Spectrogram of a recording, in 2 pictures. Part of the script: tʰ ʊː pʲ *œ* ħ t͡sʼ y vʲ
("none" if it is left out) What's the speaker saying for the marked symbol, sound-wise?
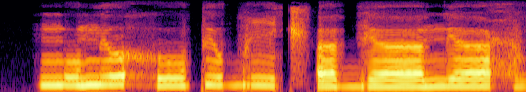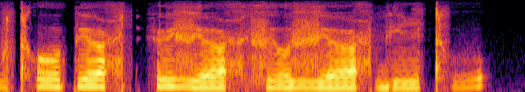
œː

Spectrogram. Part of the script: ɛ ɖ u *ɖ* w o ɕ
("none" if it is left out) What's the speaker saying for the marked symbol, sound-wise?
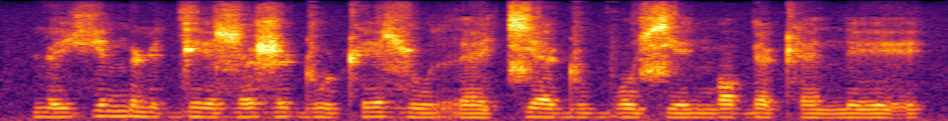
b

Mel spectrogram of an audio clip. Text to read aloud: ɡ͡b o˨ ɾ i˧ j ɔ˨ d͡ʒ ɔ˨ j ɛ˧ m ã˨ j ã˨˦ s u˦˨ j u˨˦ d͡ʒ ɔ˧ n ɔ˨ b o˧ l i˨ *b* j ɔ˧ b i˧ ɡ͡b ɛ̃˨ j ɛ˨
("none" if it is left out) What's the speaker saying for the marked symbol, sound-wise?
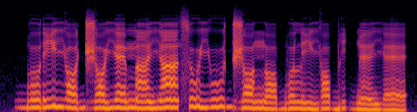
none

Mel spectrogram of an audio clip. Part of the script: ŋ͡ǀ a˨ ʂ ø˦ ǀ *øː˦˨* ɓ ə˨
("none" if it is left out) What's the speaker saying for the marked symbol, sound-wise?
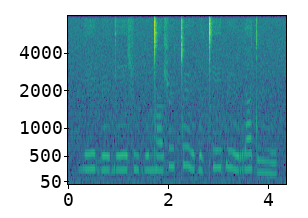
øː˦˨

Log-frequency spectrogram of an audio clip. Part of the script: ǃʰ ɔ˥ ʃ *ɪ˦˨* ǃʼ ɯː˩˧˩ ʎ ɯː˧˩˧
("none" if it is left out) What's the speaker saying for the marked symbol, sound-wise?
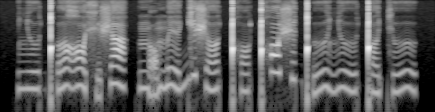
ɪ˥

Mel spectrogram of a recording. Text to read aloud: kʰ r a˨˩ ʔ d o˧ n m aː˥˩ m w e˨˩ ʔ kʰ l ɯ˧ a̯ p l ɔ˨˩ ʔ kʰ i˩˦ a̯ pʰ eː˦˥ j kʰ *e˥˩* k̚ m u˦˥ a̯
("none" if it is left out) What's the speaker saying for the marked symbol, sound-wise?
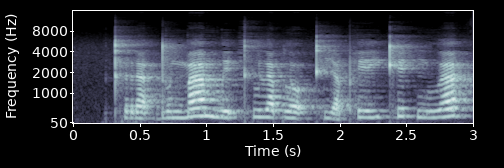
e˥˩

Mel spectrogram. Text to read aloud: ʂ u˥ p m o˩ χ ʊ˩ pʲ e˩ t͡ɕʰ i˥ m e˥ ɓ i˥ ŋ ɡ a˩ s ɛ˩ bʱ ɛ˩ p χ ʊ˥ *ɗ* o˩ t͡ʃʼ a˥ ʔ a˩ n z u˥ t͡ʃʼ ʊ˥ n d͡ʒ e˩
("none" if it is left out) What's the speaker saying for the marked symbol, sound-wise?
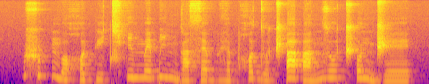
d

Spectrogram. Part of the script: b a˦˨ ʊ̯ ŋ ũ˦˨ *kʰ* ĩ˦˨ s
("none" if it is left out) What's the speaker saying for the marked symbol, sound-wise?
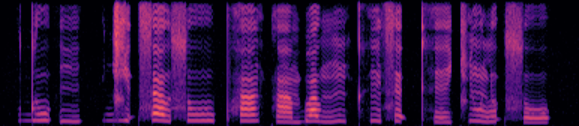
kʰ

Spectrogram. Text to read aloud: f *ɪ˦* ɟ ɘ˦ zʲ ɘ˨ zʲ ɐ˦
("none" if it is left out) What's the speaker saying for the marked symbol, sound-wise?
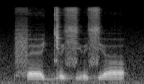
ɛ˦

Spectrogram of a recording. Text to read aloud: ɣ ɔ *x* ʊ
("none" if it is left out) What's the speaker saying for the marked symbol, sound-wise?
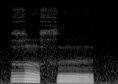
x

